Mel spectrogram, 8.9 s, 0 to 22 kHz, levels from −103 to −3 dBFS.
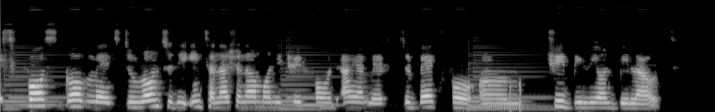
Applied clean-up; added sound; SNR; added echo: classical method Wiener filter.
